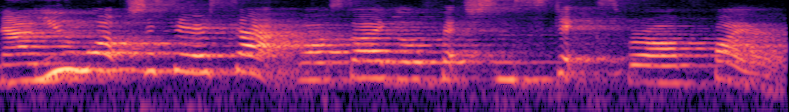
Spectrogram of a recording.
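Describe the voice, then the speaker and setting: Through a strong echo, a woman speaks in a put-on character voice. Her pitch is extremely high. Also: moderate pace. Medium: stage play. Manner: coarse, folksy.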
